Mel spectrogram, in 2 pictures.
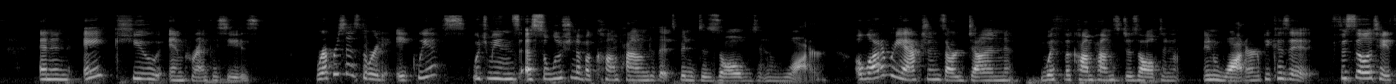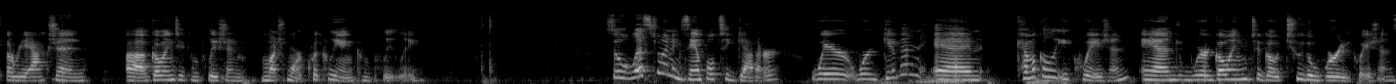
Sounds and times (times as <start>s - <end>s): Speech: 0.4s - 2.6s, 3.2s - 18.2s, 20.0s - 27.9s.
